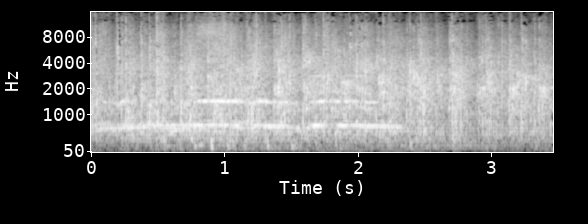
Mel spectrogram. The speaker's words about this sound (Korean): 박수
